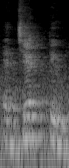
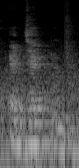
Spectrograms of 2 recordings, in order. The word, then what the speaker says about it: adjective: As I told you, in British and American English, it is pronounced adjective. D is silent in both languages, in British and American. But in Indian, D is not silent. We pronounce adjective.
